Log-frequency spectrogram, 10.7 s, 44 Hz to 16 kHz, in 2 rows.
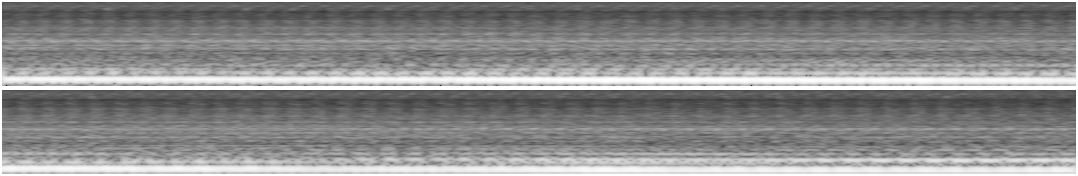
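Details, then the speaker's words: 2012 Dodge Charger 5.7 Hemi just started after misfire work; steady V8 idle with a light, fairly quick lifter ticking that eases off as the lifters pump up with oil. "there we go we are running the lifters should kind of quiet down here in a second after they fully pump up foreign"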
